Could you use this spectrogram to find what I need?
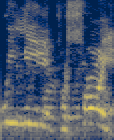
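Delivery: wildlife presenter voice, pitched very high. Retelling a night scene from the show: Steve Irwin impression. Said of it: "He's like".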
